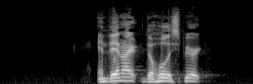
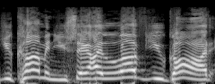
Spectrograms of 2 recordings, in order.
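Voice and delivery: loud, high, exaggerated praise; hammed-up adoring cry to God; mock-fervent worship; 11 semitones higher, 7 dB louder than usual. Preacher mimics someone praising God after cursing, mock-fervent. Voicing James mocking hypocritical worship.

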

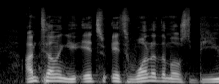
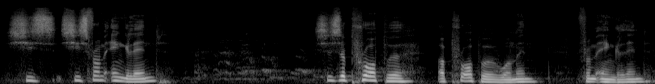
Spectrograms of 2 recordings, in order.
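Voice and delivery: attempted English accent; 3 dB quieter than usual. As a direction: put on a proper English accent, not very well. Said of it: "I don't do a good English accent".

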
